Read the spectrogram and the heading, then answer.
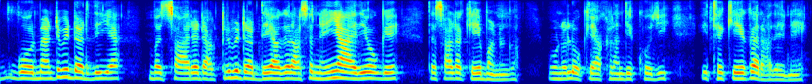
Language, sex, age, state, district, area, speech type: Dogri, female, 45-60, Jammu and Kashmir, Samba, rural, spontaneous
